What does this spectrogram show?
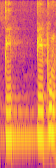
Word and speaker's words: people: तो पीपल, बहुत सारे लोग इसे पीपुल पढ़ते हैं साहब, लेकिन ये प्रोनाउंसिएशन बिल्कुल गलत है। जब भी आप इसे पढ़ेंगे तो पीपल पढ़िएगा, पीपल। Once again पीपल। तो पीपल को आप क्या मार्क करेंगे?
